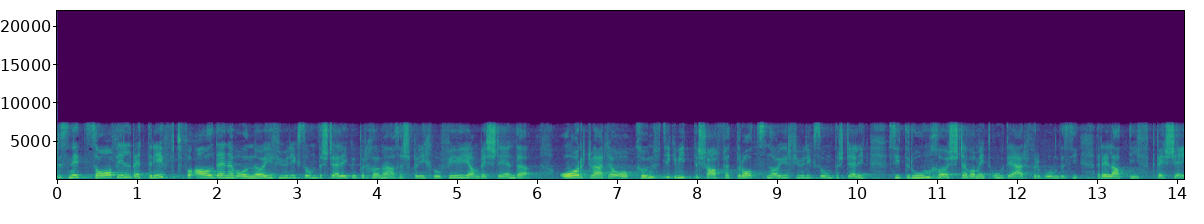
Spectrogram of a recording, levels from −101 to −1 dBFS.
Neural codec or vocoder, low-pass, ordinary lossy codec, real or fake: none; 7.2 kHz; none; real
